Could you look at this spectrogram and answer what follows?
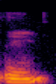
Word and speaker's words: Om: grammar uh that they the A and the U CES to form o so it's pronounced as om so even the mute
